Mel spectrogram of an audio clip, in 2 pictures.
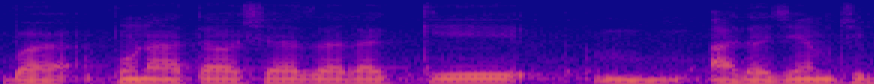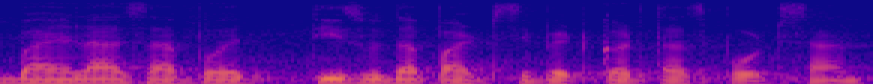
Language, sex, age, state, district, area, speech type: Goan Konkani, male, 18-30, Goa, Tiswadi, rural, spontaneous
